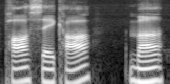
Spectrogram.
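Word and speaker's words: Posse Comitatus: It's pronounced Pa Matas.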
